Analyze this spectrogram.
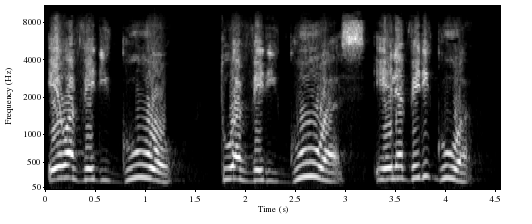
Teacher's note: Nas outras pessoas, primeira, segunda, terceira do singular, em eles, terceira do plural, é o U que é forte. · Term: U é forte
